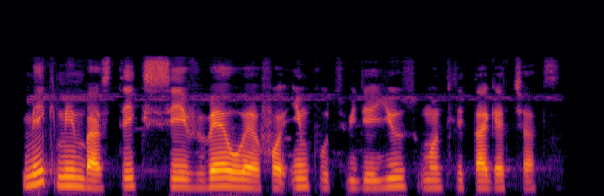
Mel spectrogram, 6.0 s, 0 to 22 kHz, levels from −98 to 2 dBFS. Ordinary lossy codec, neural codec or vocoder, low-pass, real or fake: none; none; none; real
